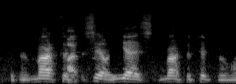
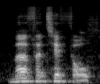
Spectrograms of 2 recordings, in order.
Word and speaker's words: Merthyr Tydfil: Martha Tiffel. I wondered. I thought I'd heard of it. Merthyr Tydfil, did I say it right? Yeah, Merthyr Tydfil, following the close of the UK's last opencast coal mine.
